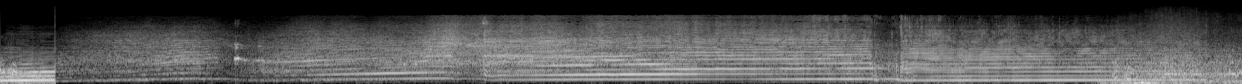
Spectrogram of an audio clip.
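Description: Honda Civic 2.0 four-cylinder engine at full throttle on a standing-mile run. It is loud at the launch for the first half second, then climbs through the gears with upshifts about two, five and nine seconds in, the pitch rising only slowly in the top gears.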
